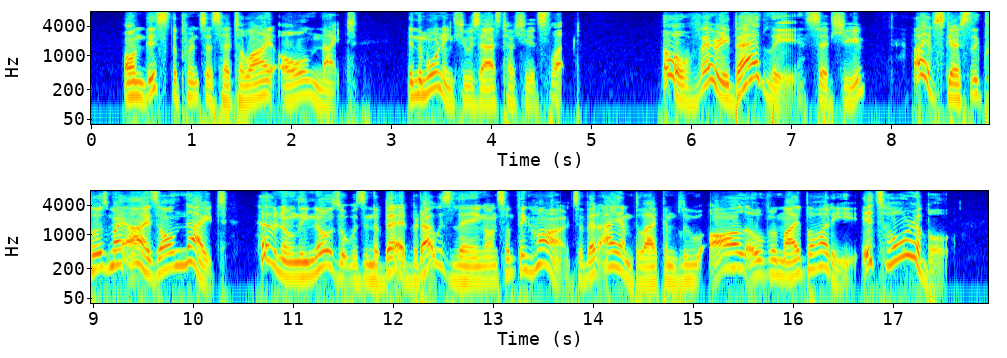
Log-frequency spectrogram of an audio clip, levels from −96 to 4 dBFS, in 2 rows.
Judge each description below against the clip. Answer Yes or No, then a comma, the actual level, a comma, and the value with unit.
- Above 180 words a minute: Yes, average, 200 wpm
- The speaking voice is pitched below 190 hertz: Yes, medium, 140 Hz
